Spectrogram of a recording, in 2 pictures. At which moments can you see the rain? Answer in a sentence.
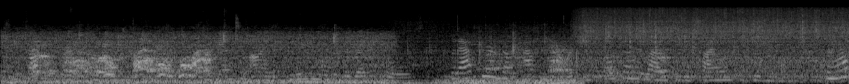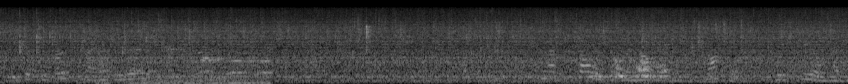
You can hear the rain from 0.0 to 16.9 s.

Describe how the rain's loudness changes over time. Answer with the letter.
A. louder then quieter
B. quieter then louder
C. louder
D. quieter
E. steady
E.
